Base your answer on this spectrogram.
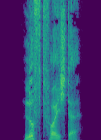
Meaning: humidity
- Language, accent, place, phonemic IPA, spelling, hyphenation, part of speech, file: German, Germany, Berlin, /ˈlʊftˌfɔɪ̯çtə/, Luftfeuchte, Luft‧feuch‧te, noun, De-Luftfeuchte.ogg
